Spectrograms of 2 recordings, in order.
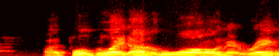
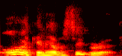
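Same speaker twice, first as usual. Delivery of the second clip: eager inner thought; 7 semitones higher, 6 dB quieter, much faster than usual. Retold or imitated. Excited thought about a cigarette.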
